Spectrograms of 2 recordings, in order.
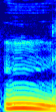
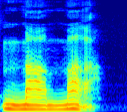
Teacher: the first thing you'll try to do is close the lips leading to an um sound together that forms Mama The Next Step once you get a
